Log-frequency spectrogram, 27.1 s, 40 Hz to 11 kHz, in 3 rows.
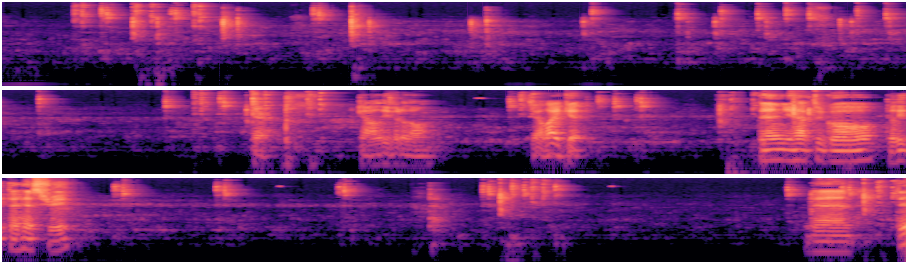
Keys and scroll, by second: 2.0 4, 3.3 5, 4.5 4, 8.0 6, 16.7 w.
